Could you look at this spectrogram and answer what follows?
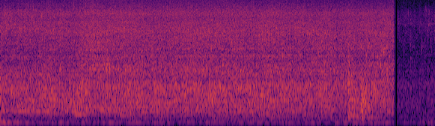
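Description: Frozen, par-fried potato fries sizzling in hot oil on their second fry: a loud, steady hiss that cuts off abruptly near the end.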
